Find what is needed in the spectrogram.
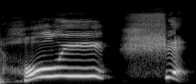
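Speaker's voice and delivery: very high, drawn-out slow holy shit; drawn-out awed exclamation; awestruck. Real, not acted. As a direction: stretch it out in pure amazement. Raving about a movie.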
